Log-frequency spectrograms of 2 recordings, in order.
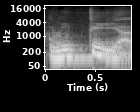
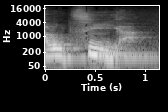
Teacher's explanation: la consonante sorda iniziale che precedeva una liquida, in questo caso la /c/ che anticipa la /l/, non veniva pronunciata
